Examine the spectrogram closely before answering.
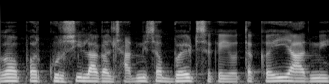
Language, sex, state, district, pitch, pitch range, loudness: Maithili, male, Bihar, Purnia, 150 Hz, 140-155 Hz, -16 LUFS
